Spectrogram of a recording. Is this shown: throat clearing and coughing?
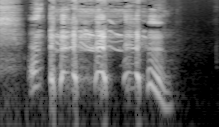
yes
